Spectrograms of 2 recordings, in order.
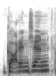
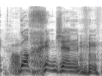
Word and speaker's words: Göttingen: After this one stop, I don't know how to pronounce it, Göttingen. – Oh, you nailed it. – Did I? Göttingen.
